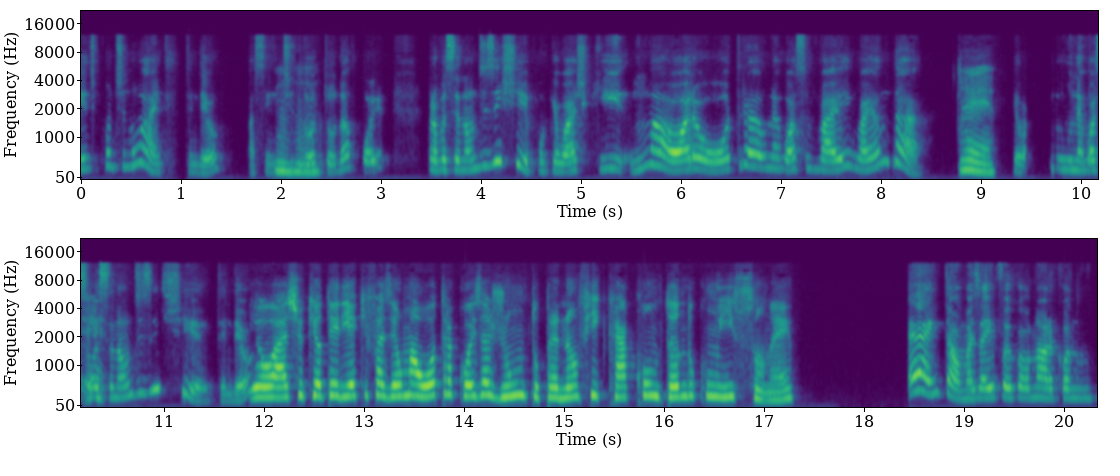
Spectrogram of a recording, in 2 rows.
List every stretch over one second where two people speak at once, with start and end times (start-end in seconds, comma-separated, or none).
none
